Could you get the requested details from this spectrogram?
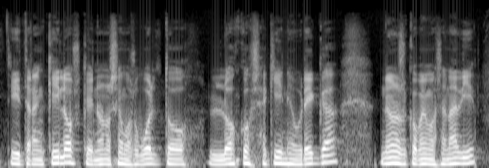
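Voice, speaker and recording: A man with a Spanish accent hosts a casual solo podcast, explaining things and talking straight to his listeners. His voice is medium-pitched and warm.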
